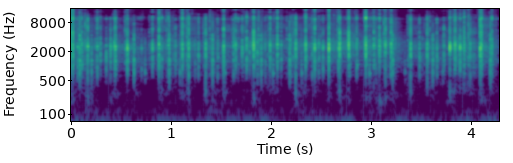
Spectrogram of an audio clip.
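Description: Both hands type with their fingertips in a steady pattern on a full-size, dark-cased Maja mechanical keyboard with white PBT keycaps, a POM plate and PE foam. About 25 quick, bright, clacky keystrokes sound in a row, each dying away instantly with almost no low-end thump.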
